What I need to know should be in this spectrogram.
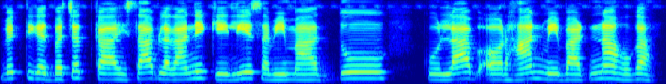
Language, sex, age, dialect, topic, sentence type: Hindi, female, 18-24, Awadhi Bundeli, banking, statement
